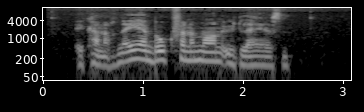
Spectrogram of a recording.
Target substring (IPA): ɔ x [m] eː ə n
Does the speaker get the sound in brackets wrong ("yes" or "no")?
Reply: yes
